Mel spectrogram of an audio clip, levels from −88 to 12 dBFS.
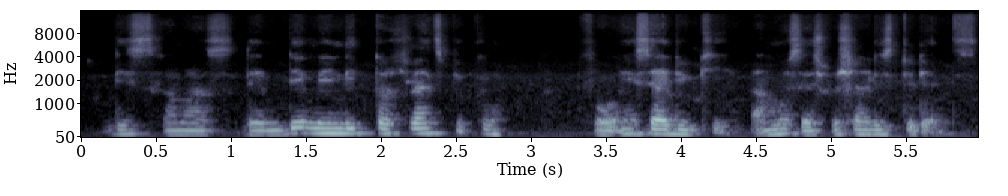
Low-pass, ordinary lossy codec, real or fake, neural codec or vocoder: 14.4 kHz; none; fake; autoencoder, 48 kHz, 128 numbers a frame, DAC-VAE, trained on Japanese speech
